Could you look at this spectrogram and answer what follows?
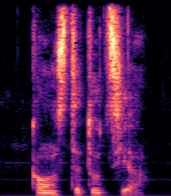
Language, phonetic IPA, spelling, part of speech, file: Polish, [ˌkɔ̃w̃stɨˈtut͡sʲja], konstytucja, noun, Pl-konstytucja.ogg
